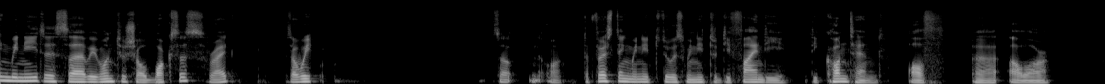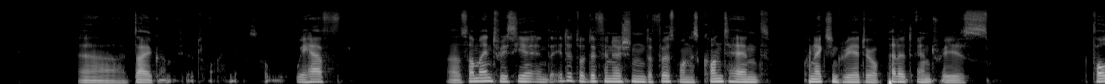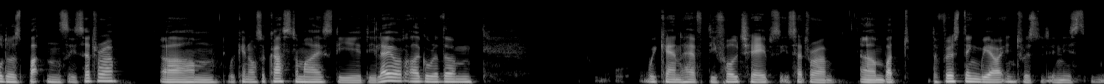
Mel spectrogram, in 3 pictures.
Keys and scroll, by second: 5.4 Up, 6.2 End, 6.5 Left, 7.1 Left, 11.1 BackSpace, 13.5 Up, 13.7 Down, 14.4 Up, 15.4 Down, 16.0 Up, 16.6 Up, 17.9 Down, 23.1 Down, 24.4 Up, 26.6 Down, 28.9 Down, 29.6 Down.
